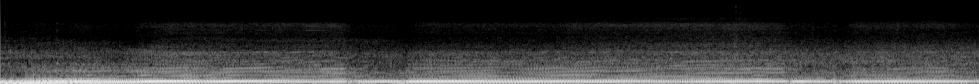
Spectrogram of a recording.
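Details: Subaru BRZ after engine rebuild, driving after owner fixed a front exhaust leak: deep, steady rumble swelling and easing with revs, no ticking; cause unclear.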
